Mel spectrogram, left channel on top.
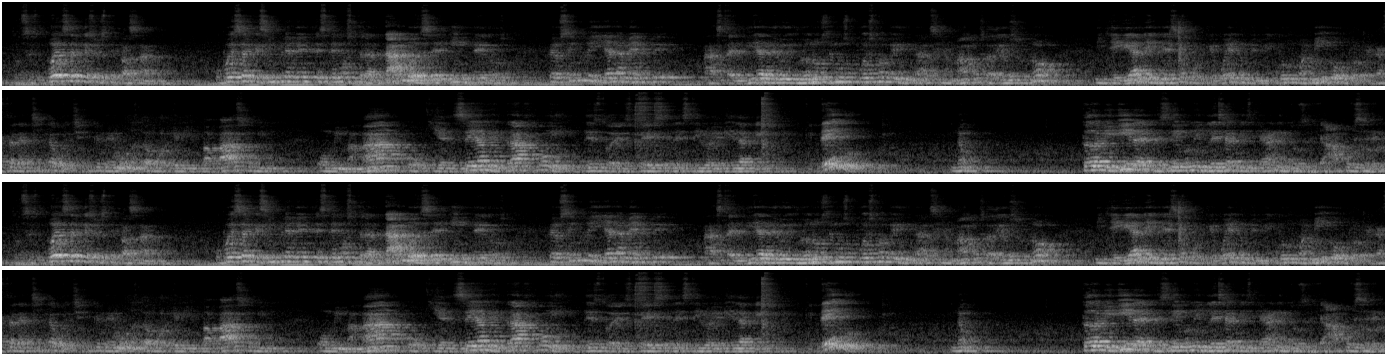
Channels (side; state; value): both; identical; correlation 1.00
